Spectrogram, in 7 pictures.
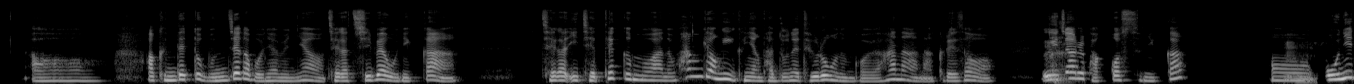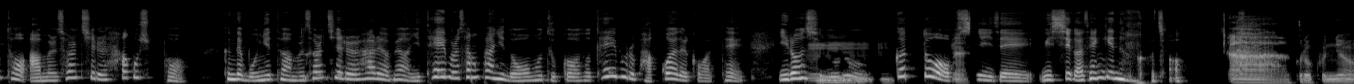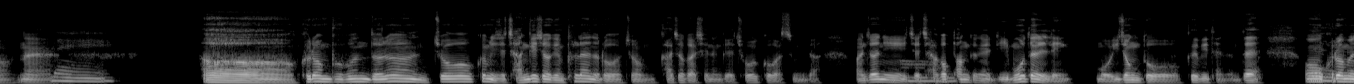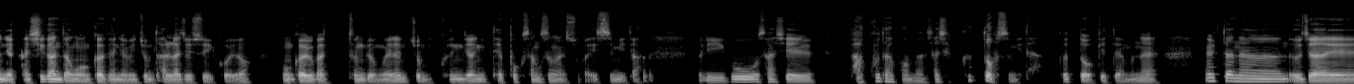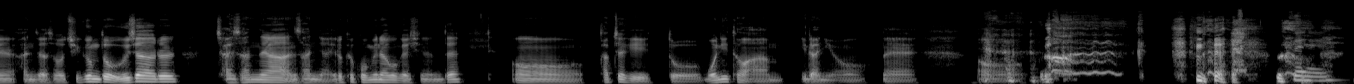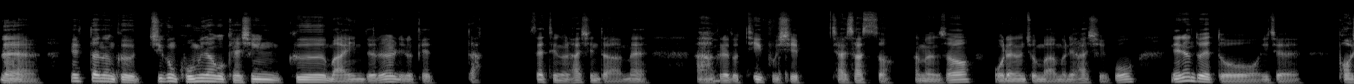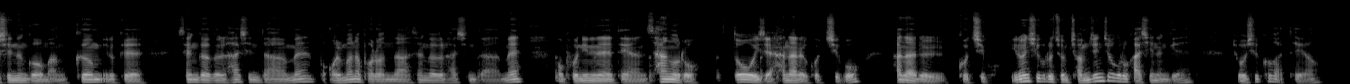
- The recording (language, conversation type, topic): Korean, advice, 쇼핑할 때 결정을 못 내리겠을 때 어떻게 하면 좋을까요?
- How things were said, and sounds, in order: tapping; in English: "위시가"; laughing while speaking: "거죠"; in English: "플랜으로"; laugh; laughing while speaking: "그 네. 어"; in English: "마인드를"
